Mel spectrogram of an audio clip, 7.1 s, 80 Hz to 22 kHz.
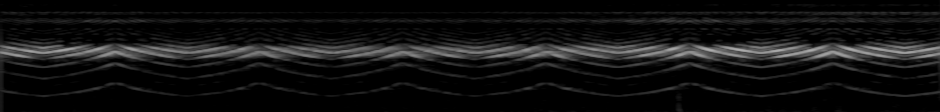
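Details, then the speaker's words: Notifier NFS-320C releasing panel after manual release station activation and pre-discharge delay: a continuous high sweeping siren rising and falling about twice a second; panel in discharge mode. "When this is activated, there's a short delay on pre-discharge before the system enters discharge mode."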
